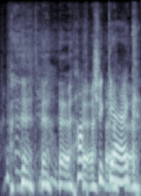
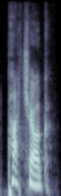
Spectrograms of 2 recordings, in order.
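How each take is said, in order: First: The word ends with an eg sound. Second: The word ends with an og sound. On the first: The speaker calls it wrong. "some people pronounce this" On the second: The speaker calls it right. "But it's Pachog"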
